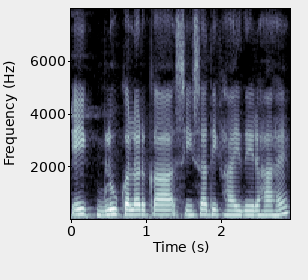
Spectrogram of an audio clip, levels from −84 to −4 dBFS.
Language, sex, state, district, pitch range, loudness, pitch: Hindi, female, Bihar, Vaishali, 180-200 Hz, -17 LUFS, 195 Hz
